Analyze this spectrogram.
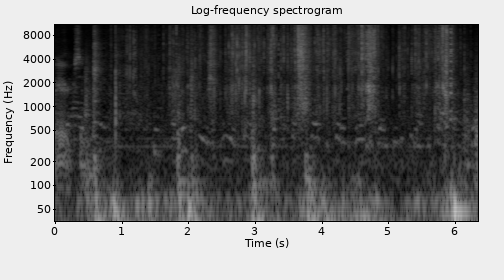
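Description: A foil wrapper crinkles and rustles as it is torn open by hand.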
